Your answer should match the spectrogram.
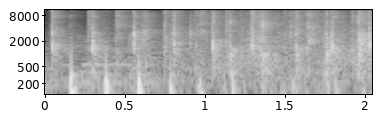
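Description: Applause from a small group of people clapping their hands: a dense, uneven run of sharp claps.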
